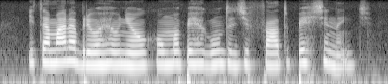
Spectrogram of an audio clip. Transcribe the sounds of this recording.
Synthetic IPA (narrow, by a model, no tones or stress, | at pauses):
ɪt̪amaɾabɾiwɐɦeũniɐ̃w̃kõw̃ũmɐpeɾɡũnt̪ɐd͡ʒɪfat̪ʊpeɾt͡ʃinḛ̃nt͡ʃɪ̥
